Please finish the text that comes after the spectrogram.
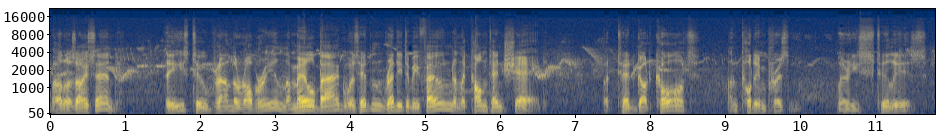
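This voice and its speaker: An actor playing a genial, authoritative police inspector in a children's audio drama. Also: male voice, mid-range voice, lively intonation, measured pace, creaky. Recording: faintly noisy cassette transfer.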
